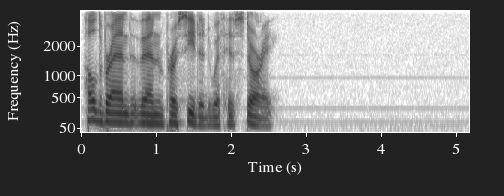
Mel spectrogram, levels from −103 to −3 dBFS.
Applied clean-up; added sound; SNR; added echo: none; none; none; none.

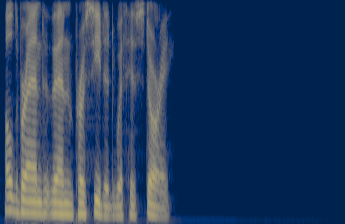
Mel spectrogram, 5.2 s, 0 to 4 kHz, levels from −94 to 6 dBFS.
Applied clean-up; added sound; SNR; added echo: neural mask model DeepFilterNet 3.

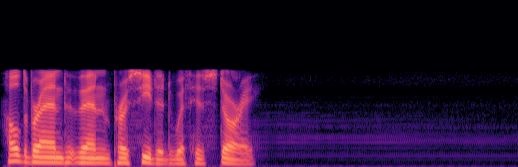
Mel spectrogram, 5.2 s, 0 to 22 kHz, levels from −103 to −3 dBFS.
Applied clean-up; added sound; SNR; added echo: neural separator model SepFormer WHAM!.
